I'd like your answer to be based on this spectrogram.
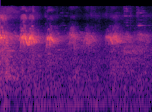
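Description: Several high, bright parrot chirps repeat in short bursts, moderately near, against a quiet background with no talk.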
